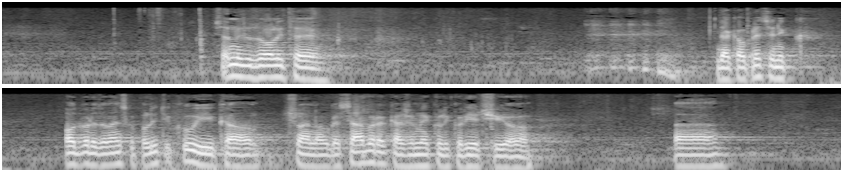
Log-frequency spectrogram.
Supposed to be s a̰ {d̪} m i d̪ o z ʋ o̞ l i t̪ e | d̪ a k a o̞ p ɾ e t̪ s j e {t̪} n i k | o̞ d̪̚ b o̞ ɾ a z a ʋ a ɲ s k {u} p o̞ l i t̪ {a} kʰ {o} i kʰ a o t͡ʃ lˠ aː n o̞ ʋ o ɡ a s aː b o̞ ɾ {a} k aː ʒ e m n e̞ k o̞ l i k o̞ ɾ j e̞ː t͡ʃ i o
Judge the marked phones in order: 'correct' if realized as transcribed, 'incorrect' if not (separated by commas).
correct, incorrect, correct, incorrect, incorrect, correct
